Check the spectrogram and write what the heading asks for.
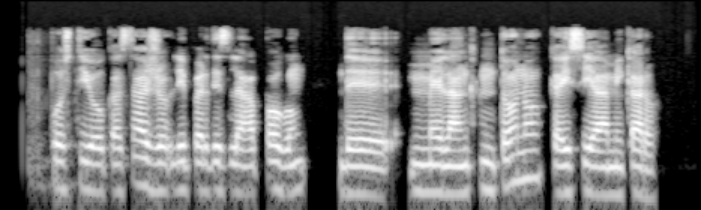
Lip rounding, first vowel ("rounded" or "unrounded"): rounded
